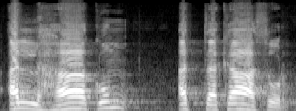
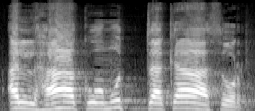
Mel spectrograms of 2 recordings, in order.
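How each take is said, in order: First: The two words are read separately, unlinked. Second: The two words are linked into one flow.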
